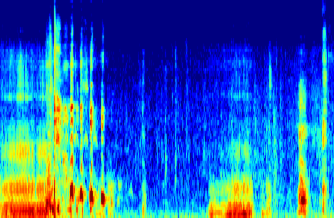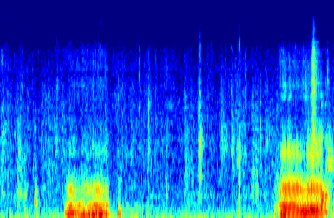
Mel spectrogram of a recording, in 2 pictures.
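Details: Chow chow snoring: low, rasping, harmonic snores lasting about a second each, recurring roughly every four seconds, with a few sharper snorts and clicks near the start and near-silence between breaths.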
